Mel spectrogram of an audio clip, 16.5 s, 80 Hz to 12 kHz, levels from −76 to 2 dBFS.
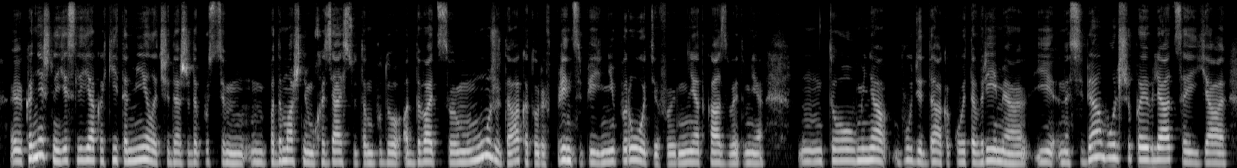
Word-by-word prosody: Э, 175 0 +3
конечно, 235 +2 +4
если 190 +2 0
я 195 0 +4
какие-то 185 -1 -3
мелочи 180 -4 +2
даже, 155 -1 +2
допустим, 160 -2 -2 0.3
м, 155 - -10
по 165 - -3
домашнему 175 -2 +1
хозяйству 165 0 -2
там 150 0 -3
буду 155 0 -3
отдавать 165 +3 0
своему 165 0 0
мужу, 215 - +3
да, 160 +4 0
который 155 -4 -3
в - - -22
принципе 175 -5 +1
и 150 - -1
не 165 +2 +2
против, 175 -6 0
и 145 - 0
не 165 +2 +3
отказывает 155 -2 -1
мне, 155 0 -1 0.5
м, 175 0 -3
то 185 +1 -1
у 180 - -2
меня 190 -1 +3
будет, 170 -2 -5
да, 170 -1 -1
какое-то 165 +3 -3
время 160 -3 +1
и 165 -2 -2
на 160 0 -2
себя 200 +10 +1
больше 225 -2 0
появляться, 200 -2 +3
и 160 - 0 0.2
я, 155 -2 0
165 Hz, 155 wpm, -20 LUFS, 155-185 Hz, 0.5 s, конечно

